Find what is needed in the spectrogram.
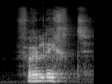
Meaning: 1. inflection of verlichten: first/second/third-person singular present indicative 2. inflection of verlichten: imperative 3. past participle of verlichten
- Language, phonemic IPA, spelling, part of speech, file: Dutch, /vərˈlɪxt/, verlicht, adjective / verb, Nl-verlicht.ogg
